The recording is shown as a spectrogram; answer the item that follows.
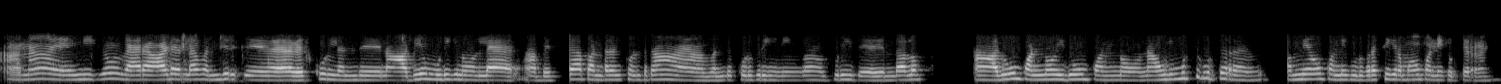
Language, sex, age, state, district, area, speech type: Tamil, female, 18-30, Tamil Nadu, Vellore, urban, conversation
